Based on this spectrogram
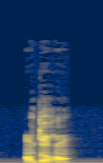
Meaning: plural of Andorran
- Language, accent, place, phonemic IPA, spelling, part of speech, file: French, France, Lyon, /ɑ̃.dɔ.ʁɑ̃/, Andorrans, noun, LL-Q150 (fra)-Andorrans.wav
